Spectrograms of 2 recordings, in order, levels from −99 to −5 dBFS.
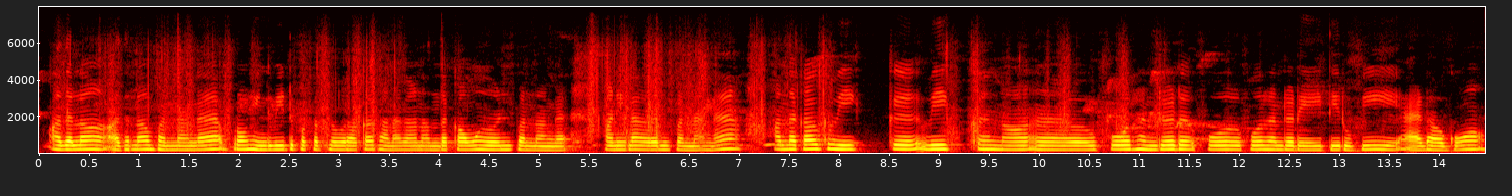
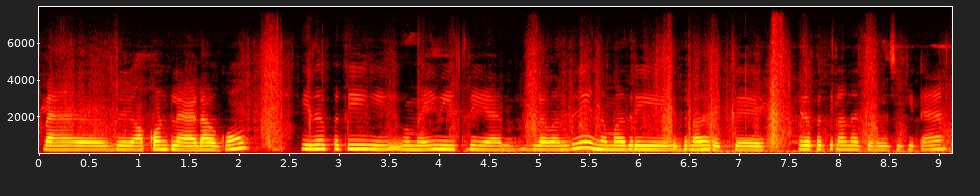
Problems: low volume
